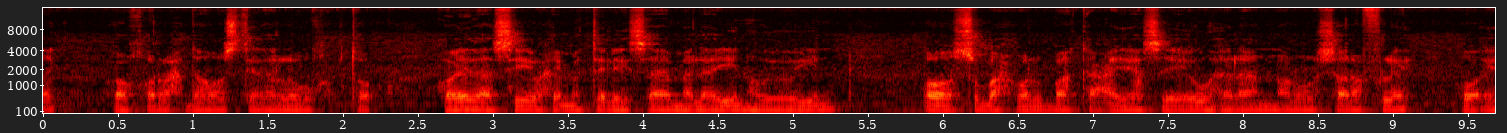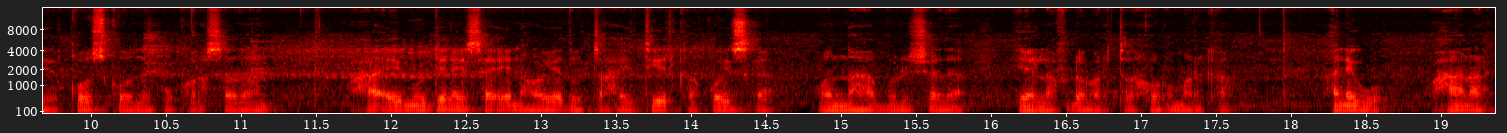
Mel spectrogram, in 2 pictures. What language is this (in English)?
Somali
